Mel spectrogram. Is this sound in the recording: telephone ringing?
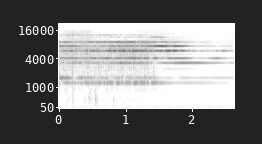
yes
